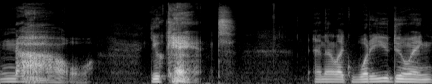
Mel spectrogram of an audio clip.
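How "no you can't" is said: put-on fairy-tale troll voice. Retelling someone jumping in front of people on the stairs, troll voice. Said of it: "a troll impression".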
